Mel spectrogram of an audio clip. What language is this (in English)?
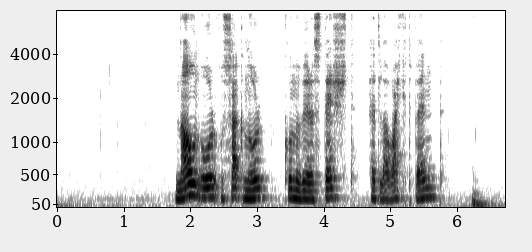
Faroese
